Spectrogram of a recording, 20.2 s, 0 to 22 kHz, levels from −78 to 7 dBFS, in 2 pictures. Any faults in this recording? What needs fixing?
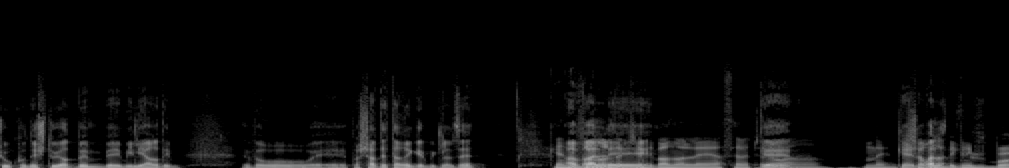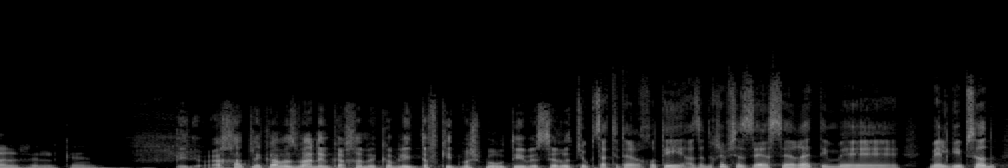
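From 9.71 to 15.86 s, a section of the speech plays at the wrong speed. It runs at 0.724 times its recorded rate. The speech turns slow and deep, dropping about five semitones. Speed and pitch shift together at both boundaries, so the change is abrupt. The likely cause is an editor or player treating this section with the wrong clock or sample rate. Conform every section to one project sample rate before editing and export.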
